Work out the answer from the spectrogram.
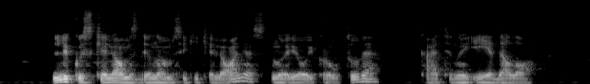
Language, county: Lithuanian, Vilnius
